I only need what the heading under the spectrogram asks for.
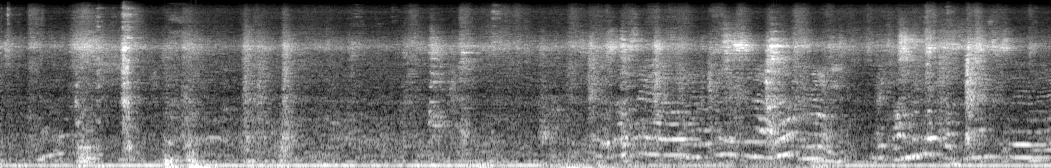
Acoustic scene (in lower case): restaurant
